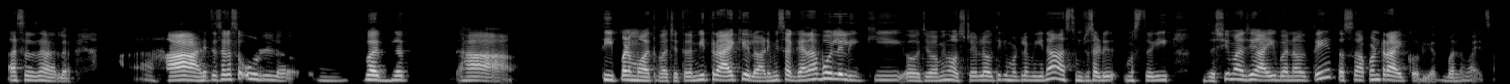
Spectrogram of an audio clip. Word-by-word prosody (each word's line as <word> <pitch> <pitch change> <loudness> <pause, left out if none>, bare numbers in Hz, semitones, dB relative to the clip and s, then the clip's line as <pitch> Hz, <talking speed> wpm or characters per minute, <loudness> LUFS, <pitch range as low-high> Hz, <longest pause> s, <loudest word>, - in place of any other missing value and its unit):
असं 195 +1 -3
झालं 170 -6 -2 1.0
हां 195 +2 +10
आणि 185 +1 -1
ते 210 - -3
सगळ 225 +1 +1
असं 235 - -2
उडलं. 210 -7 -2 0.8
पद्धत 205 -2 +4 0.6
हां, 185 0 +1 0.9
ती 220 -2 +2
पण 215 - +7
महत्त्वाची 175 -3 -1
आहे. 160 - -20
तर 185 - -1
मी 215 - +1
ट्राय 200 -3 +6
केलं 225 -7 +2
आणि 170 0 -2
मी 195 - -2
सगळ्यांना 200 +2 +1
बोललेली 245 -6 +3
की 205 +1 -10 0.2
अ, 175 -1 -1
जेव्हा 180 -1 -3
मी 200 - -4
हॉस्टेलला 190 0 -3
होती 190 +3 -4
की 215 - -5
म्हटलं, 195 0 -5
"मी 190 0 -5
ना 260 - +2
आज 225 - -1
तुमच्यासाठी 190 0 -2 0.2
मस्तपैकी, 185 +2 -5 0.4
जशी 165 +8 -5
माझी 225 -1 +2
आई 195 +2 0
बनवते 195 - -2
तसं 200 +2 -4
आपण 220 +3 -1
ट्राय 205 -6 +4
करूयात - - -9
बनवायचं 180 +5 -12
195 Hz, 175 wpm, -21 LUFS, 185-215 Hz, 1.0 s, हां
